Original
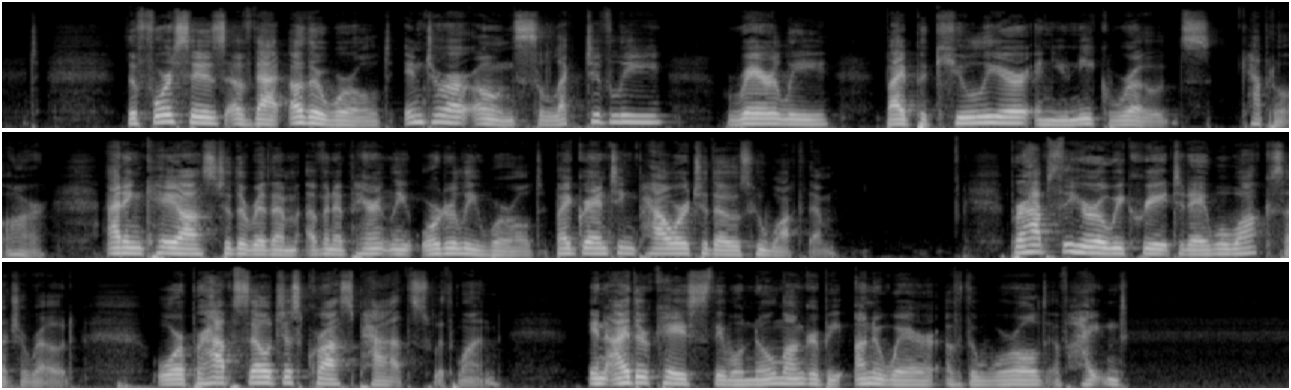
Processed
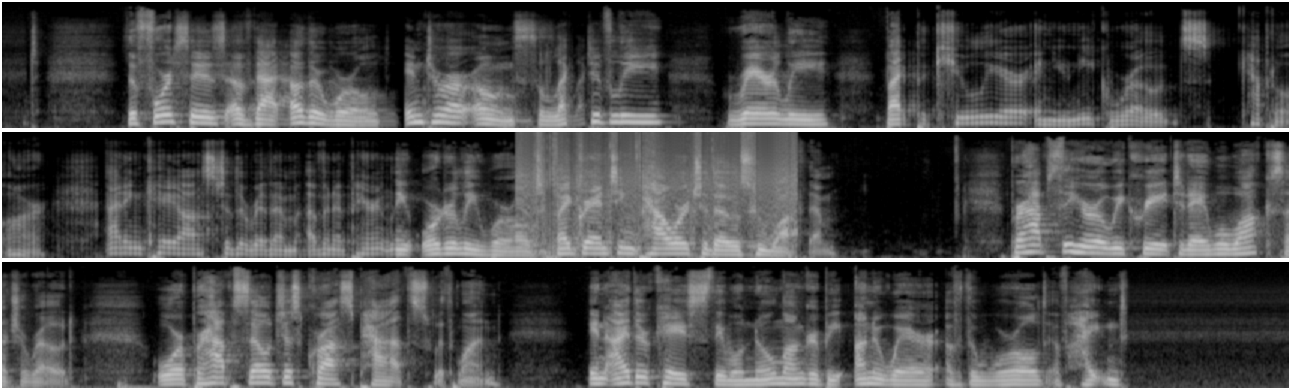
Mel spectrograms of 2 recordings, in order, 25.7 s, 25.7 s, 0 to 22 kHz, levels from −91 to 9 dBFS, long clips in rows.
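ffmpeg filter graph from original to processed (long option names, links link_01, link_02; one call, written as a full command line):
ffmpeg -i in.wav -filter_complex "[0:a]asettb=1/sr,asplit=3[link_01][link_02][link_03];[link_01]atrim=end=1.124[link_04];[link_02]atrim=start=1.12:end=4.01,asetpts=PTS-STARTPTS,afade=type=in:duration=0.004:curve=qsin,afade=type=out:start_time=2.886:duration=0.004:curve=qsin,aemphasis=mode=reproduction:type=75fm,agate=range=-33dB:threshold=-35dB:ratio=3:release=100:detection=peak,aecho=1:1:124:0.0841,atrim=end_sample=127449[link_05];[link_03]atrim=start=4.006[link_06];[link_04][link_05]acrossfade=duration=0.004:curve1=hsin:curve2=qsin[link_07];[link_07][link_06]acrossfade=duration=0.004:curve1=qsin:curve2=hsin,asettb=1/sr,asplit=3[link_08][link_09][link_10];[link_08]atrim=end=5.984[link_11];[link_09]atrim=start=5.98:end=11.21,asetpts=PTS-STARTPTS,afade=type=in:duration=0.004:curve=qsin,afade=type=out:start_time=5.226:duration=0.004:curve=qsin,equalizer=frequency=13000:width_type=o:width=0.28:gain=-15,acompressor=threshold=-28dB:ratio=10:attack=3.2:release=140:knee=1:detection=peak,tremolo=f=31:d=0.824[link_12];[link_10]atrim=start=11.206[link_13];[link_11][link_12]acrossfade=duration=0.004:curve1=hsin:curve2=qsin[link_14];[link_14][link_13]acrossfade=duration=0.004:curve1=qsin:curve2=hsin,asettb=1/sr,asplit=3[link_15][link_16][link_17];[link_15]atrim=end=12.004[link_18];[link_16]atrim=start=12:end=13.88,asetpts=PTS-STARTPTS,afade=type=in:duration=0.004:curve=qsin,afade=type=out:start_time=1.876:duration=0.004:curve=qsin,aeval=exprs='val(0)+0.5*0.0398*sgn(val(0))':channel_layout=same,equalizer=frequency=4600:width_type=o:width=1.4:gain=5.5[link_19];[link_17]atrim=start=13.876[link_20];[link_18][link_19]acrossfade=duration=0.004:curve1=hsin:curve2=qsin[link_21];[link_21][link_20]acrossfade=duration=0.004:curve1=qsin:curve2=hsin,highshelf=frequency=2700:gain=9.5,acompressor=threshold=-20dB:ratio=5,equalizer=frequency=78:width_type=o:width=0.76:gain=-7.5,volume=6.5dB" out.wav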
